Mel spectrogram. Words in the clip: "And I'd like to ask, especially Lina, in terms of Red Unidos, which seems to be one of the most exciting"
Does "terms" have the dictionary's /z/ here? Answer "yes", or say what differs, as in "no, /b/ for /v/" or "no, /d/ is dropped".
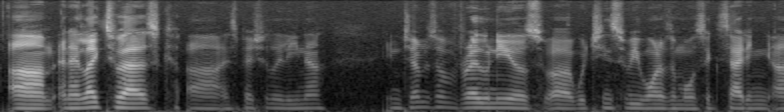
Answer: yes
